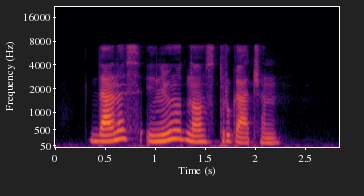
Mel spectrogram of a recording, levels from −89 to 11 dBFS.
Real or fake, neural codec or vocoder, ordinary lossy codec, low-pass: real; none; MP3, 96 kbps; 7.2 kHz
